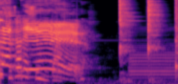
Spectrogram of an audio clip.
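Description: A woman's voice, drawn out, for about the first second. After a short pause there is a click, then a brief musical sound effect of steady held tones.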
